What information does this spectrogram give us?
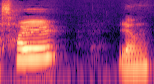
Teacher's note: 유음, 리을의 앞뒤에서 비음, 니은이 유음, 리을로 발음되는 현상이에요. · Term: 유음아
